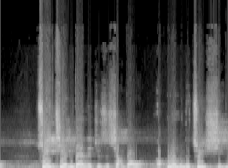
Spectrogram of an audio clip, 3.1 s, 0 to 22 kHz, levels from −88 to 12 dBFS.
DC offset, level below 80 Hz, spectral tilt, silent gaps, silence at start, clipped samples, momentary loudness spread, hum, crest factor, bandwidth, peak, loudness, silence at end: under 0.1%; -28 dBFS; -4.5 dB/octave; none; 0 s; 4%; 7 LU; none; 8 dB; 19.5 kHz; 0 dBFS; -7 LUFS; 0 s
